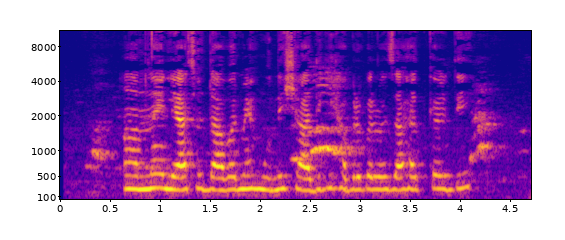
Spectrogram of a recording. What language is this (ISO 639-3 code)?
urd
